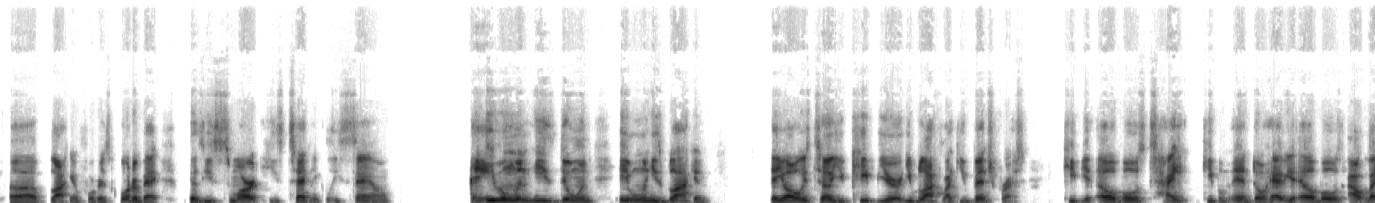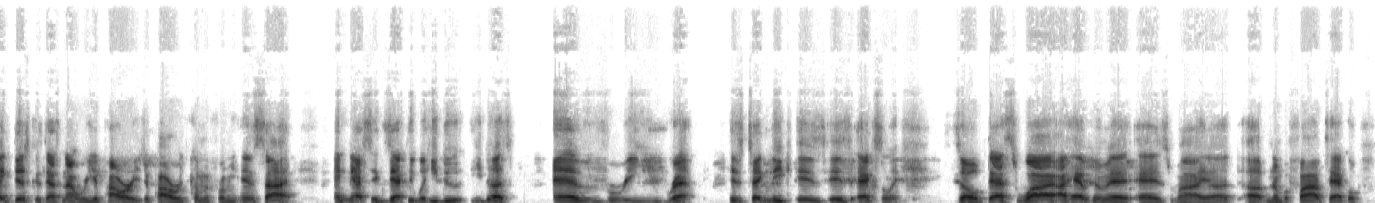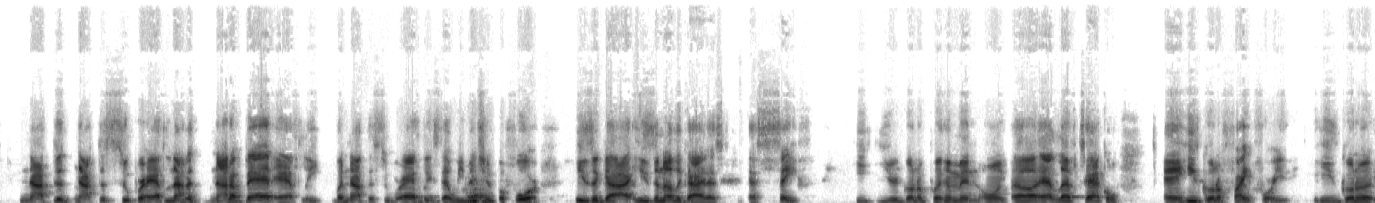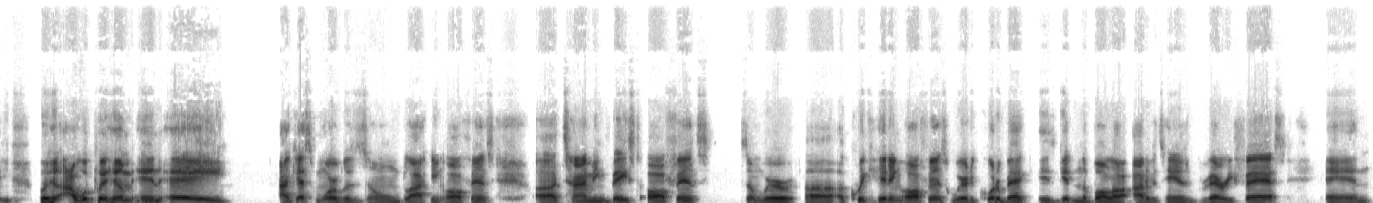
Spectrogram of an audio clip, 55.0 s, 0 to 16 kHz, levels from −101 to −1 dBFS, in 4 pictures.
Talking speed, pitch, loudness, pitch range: 195 wpm, 95 Hz, -19 LUFS, 85-105 Hz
